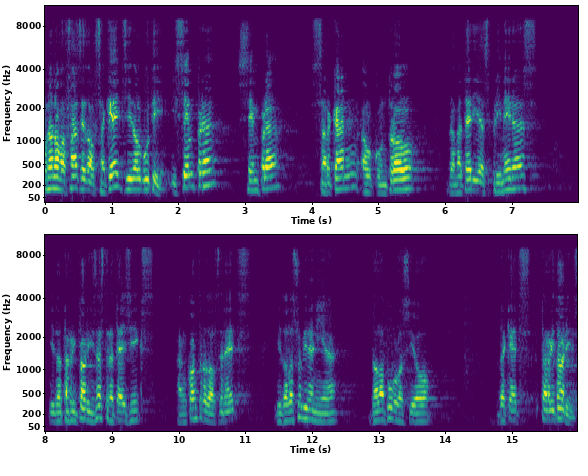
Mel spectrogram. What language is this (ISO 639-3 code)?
cat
